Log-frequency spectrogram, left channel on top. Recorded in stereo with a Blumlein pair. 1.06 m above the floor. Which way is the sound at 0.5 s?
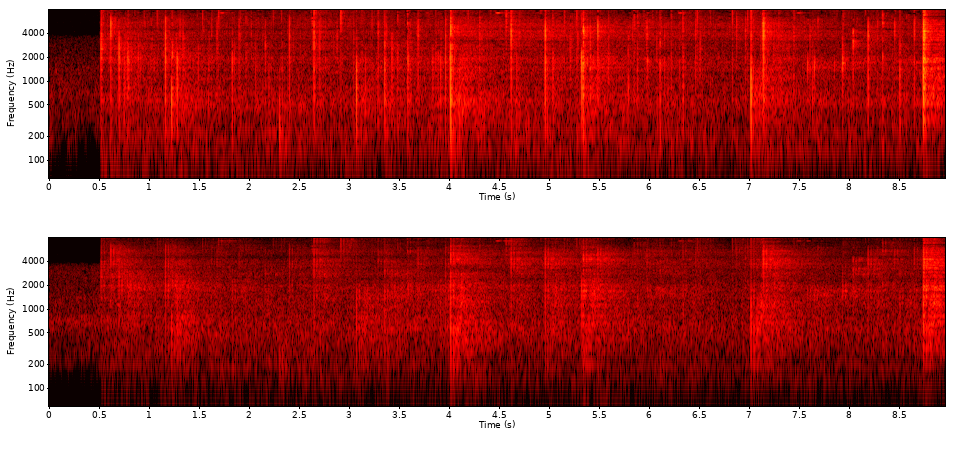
60° left.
